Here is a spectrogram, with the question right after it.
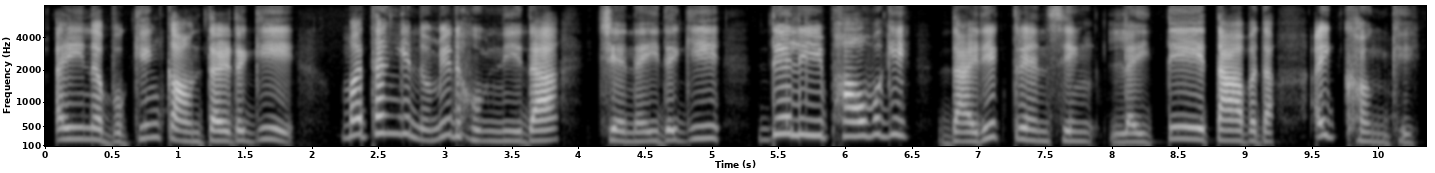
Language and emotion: Manipuri, surprised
